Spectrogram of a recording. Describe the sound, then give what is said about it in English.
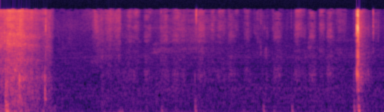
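A pencil with the wrong lead scratches steadily across paper in short strokes as someone writes part of a book, fairly quiet, with a sharp little snap near the end as the lead breaks. “I've got the wrong lead in this pencil. And it's making me mad. Because it keeps breaking.”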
